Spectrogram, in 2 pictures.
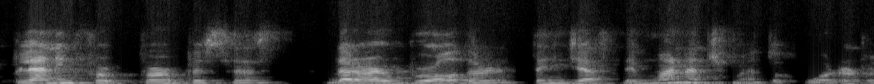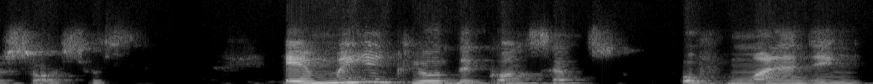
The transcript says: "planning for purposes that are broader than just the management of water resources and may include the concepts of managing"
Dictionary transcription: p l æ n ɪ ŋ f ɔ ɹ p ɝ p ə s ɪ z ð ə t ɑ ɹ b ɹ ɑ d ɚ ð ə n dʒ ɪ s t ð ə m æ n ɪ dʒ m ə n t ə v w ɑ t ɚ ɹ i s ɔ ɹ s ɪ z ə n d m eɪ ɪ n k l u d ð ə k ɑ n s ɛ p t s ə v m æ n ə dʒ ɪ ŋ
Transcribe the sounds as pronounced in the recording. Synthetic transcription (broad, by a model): p l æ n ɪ ŋ f ɔ ɹ p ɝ p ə s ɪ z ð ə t ɑ ɹ b ɹ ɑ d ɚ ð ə n dʒ ɪ s t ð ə m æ n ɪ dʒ m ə n t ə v w ɑ t ɚ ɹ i s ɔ ɹ s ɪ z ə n m eɪ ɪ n k l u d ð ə k ɑ n s ɛ p t s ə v m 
